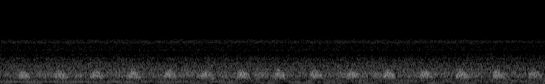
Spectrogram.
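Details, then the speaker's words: Fetal heartbeat on a Sonoline B home fetal Doppler, moved slowly over baby's usual spot: rapid, regular galloping whoosh about 160 beats a minute, clearly faster than the mother's slower heartbeat, over steady hum. "see you can clearly tell the difference between mine and the babies the babies are so much faster"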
